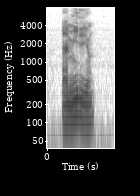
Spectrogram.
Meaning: million (10⁶)
- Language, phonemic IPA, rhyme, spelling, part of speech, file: French, /mi.ljɔ̃/, -ɔ̃, million, numeral, Fr-million.ogg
